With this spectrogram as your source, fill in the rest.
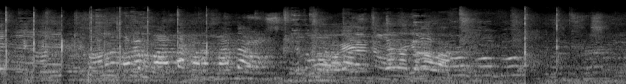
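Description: Several women talk and cheer excitedly close by.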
